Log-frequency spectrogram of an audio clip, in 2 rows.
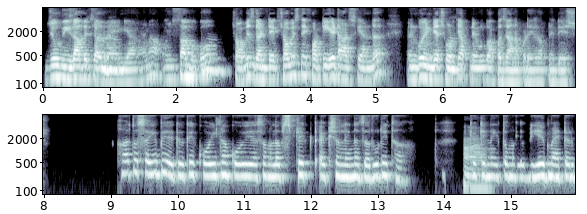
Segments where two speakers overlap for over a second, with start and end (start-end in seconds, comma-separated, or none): none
